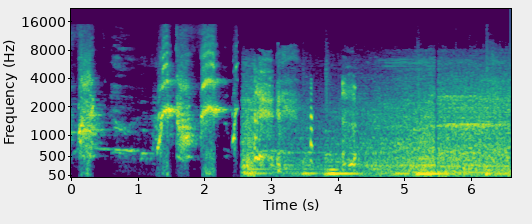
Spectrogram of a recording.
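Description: Young people laughing and snickering in short bursts. About two and a half seconds in it cuts to the steady low hum of a busy mall, with faint voices in the background.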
